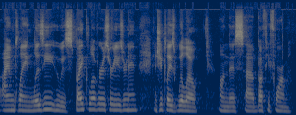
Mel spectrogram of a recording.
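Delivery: ordinary talk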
